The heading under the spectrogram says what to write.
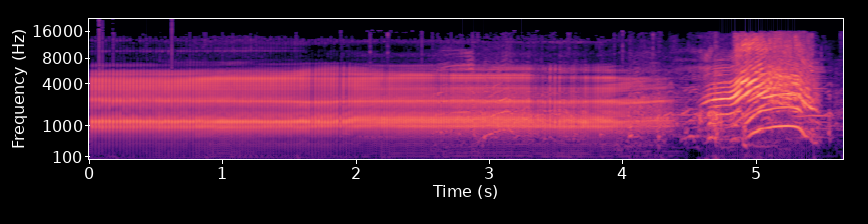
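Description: A steady, droning tone holds for several seconds, then a single loud, wavering cat meow rises and falls near the end, clear with no talking.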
